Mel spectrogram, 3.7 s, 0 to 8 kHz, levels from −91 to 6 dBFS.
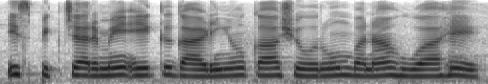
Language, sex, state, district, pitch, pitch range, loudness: Hindi, female, Madhya Pradesh, Bhopal, 215 Hz, 200-220 Hz, -11 LUFS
